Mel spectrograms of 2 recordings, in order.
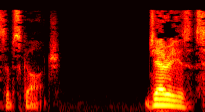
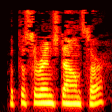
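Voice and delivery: raised, higher-pitched stern command; stern female voice; 7 semitones higher, 6 dB louder than usual. A narrator's reading. Police officer orders Eric to disarm, stern female voice. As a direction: give a firm order as a policewoman. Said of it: "came a stern female voice".

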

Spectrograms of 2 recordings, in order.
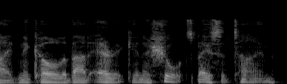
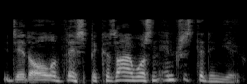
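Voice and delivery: higher-pitched, hesitant disbelief; hesitant question; 8 semitones higher than usual. A narrator's reading. Stewart asks Jerry why she did it, hesitant. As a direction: ask it tentatively, voice lifted. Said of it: "he asked hesitantly".

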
